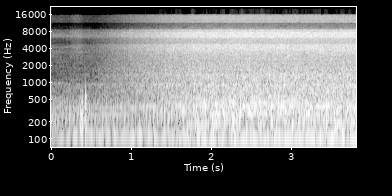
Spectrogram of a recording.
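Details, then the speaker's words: Old-model 18-inch exhaust cooler motor (24-slot, 2-inch stator) after rewinding, new bearings and plastic blade: a steady, even whir climbing as the fan spins up, then holding smooth with no rattle or hum. Runs quietly. "और ये आवाज़ बिल्कुल नहीं कर रहा है, बहुत ही प्यारा चल रहा है।"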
